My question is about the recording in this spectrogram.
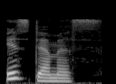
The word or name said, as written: isdemus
